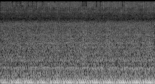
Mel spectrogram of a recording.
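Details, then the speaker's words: 2008 Dodge Charger 2.7L V6 with code P0302: low, uneven idle with a rhythmic stumble in the exhaust beat from a dead misfire on cylinder 2; coil or spark plug not yet determined. "Now the cylinder has a dead misfire. I mean, you can tell when you're driving, you can probably tell right now."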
